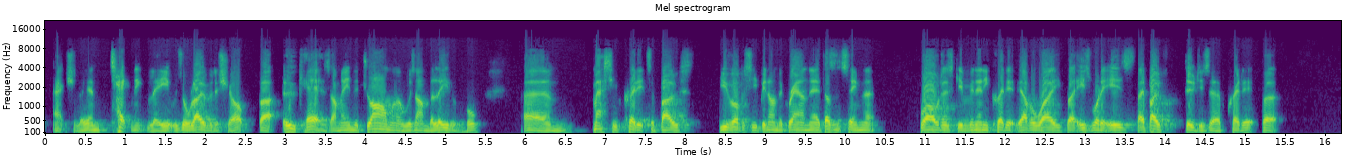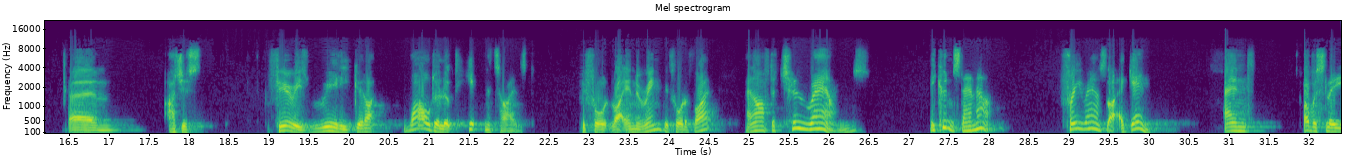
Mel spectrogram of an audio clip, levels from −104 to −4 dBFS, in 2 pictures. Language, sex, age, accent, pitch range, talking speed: English, male, 30-49, British, 85-140 Hz, 150 wpm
